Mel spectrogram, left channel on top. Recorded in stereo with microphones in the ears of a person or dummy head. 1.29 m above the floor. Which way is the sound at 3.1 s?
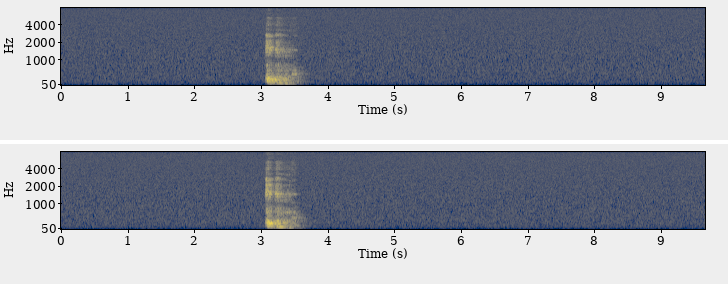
30° right (ahead or behind).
